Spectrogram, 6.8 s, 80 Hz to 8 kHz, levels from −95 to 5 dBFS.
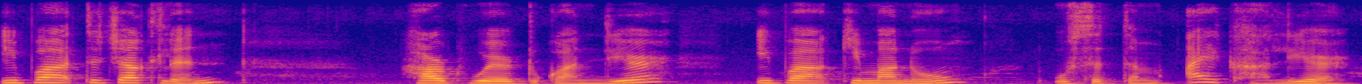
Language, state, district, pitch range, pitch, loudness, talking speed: Ao, Nagaland, Dimapur, 175-235 Hz, 210 Hz, -21 LUFS, 95 wpm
